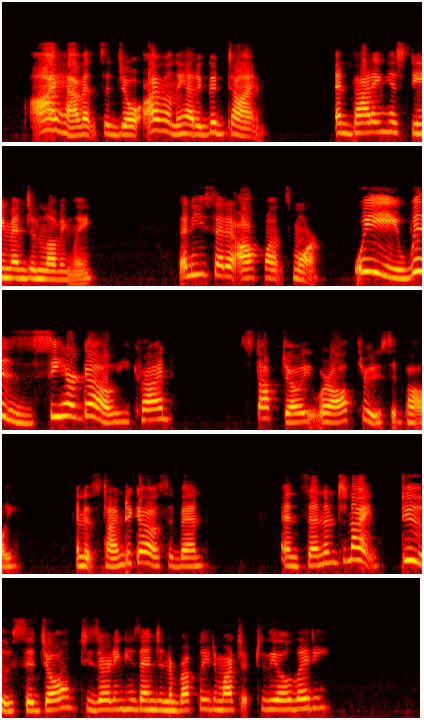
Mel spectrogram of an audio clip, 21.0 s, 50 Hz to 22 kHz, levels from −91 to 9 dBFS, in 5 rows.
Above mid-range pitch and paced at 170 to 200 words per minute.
Yes: high, 230 Hz; average, 180 wpm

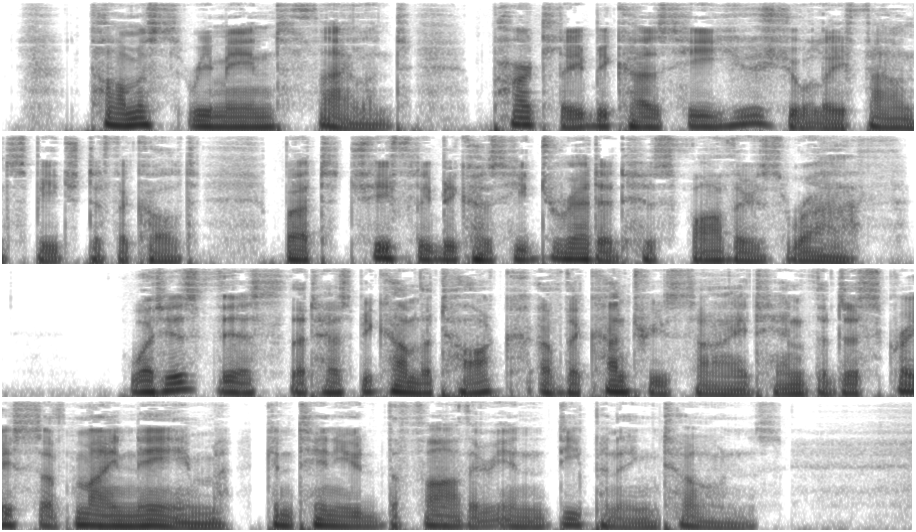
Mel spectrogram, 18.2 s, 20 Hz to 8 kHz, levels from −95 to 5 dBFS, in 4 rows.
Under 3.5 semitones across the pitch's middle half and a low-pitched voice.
No: average, 5.2 semitones; very low, 85 Hz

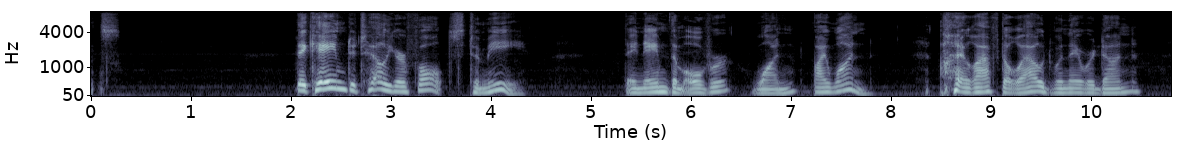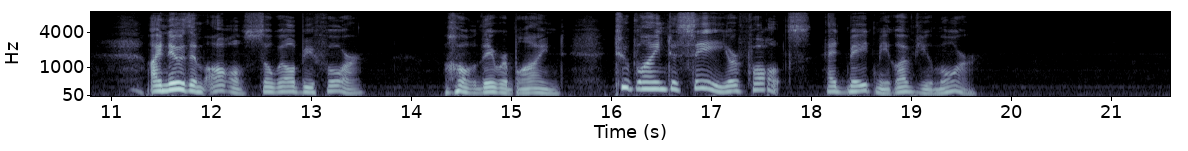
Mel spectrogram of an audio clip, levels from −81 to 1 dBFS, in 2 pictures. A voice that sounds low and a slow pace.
Yes: low, 125 Hz; slow, 130 wpm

